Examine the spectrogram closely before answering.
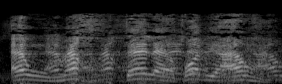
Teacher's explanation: الخاء مفخمة والتاء واللام مرققتان والطاء مفخمة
